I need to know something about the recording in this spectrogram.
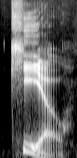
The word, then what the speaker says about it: Keough: Uh it's pronounced Keough. K E O U G H Oh, yeah.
